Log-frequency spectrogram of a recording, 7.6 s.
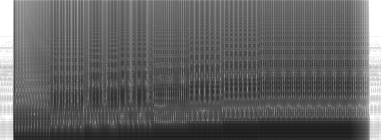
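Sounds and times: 
Waverazor dual oscillator synthesizer tone: 0.3s - 7.4s.

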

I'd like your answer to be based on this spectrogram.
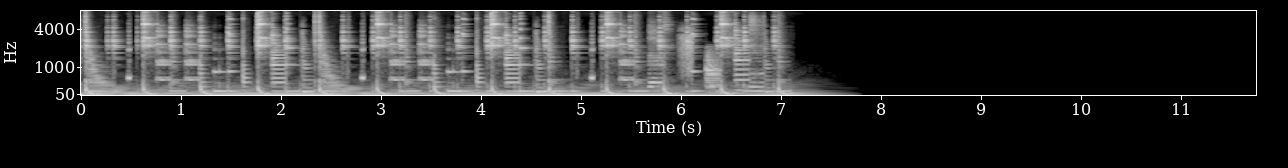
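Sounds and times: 
KORG wavestate synthesizer rhythm set with joystick: 0.0s - 7.3s.

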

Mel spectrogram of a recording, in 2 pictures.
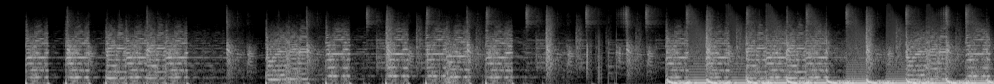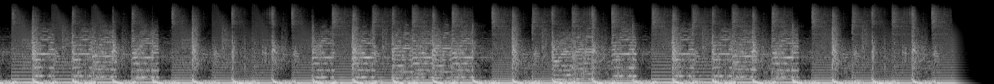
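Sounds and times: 
techno music: 0.3s - 19.6s.

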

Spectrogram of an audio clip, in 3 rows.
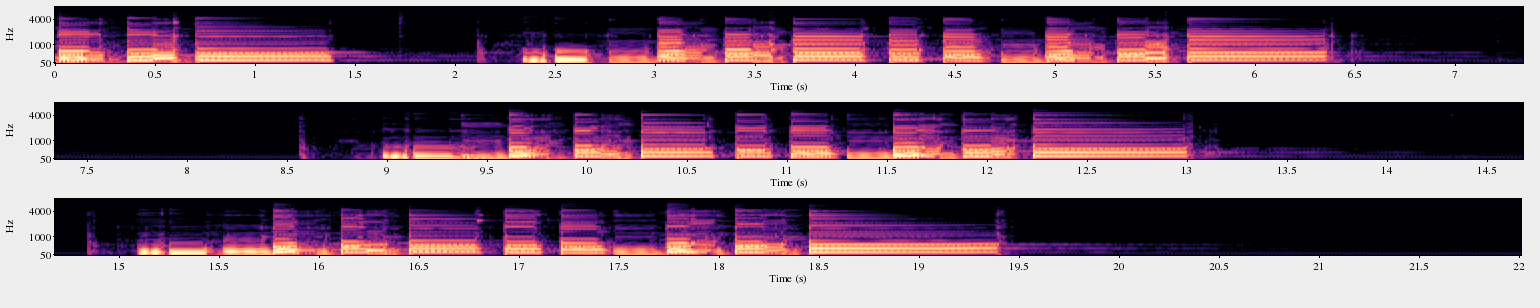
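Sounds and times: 
hybrid picking guitar: 0.0s - 6.5s, 8.6s - 13.2s, 14.9s - 19.5s.

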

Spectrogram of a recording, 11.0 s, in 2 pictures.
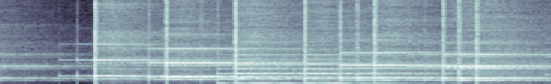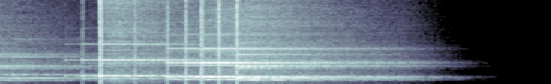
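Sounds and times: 
melodic electronic drum sounds: 0.6s - 8.0s.

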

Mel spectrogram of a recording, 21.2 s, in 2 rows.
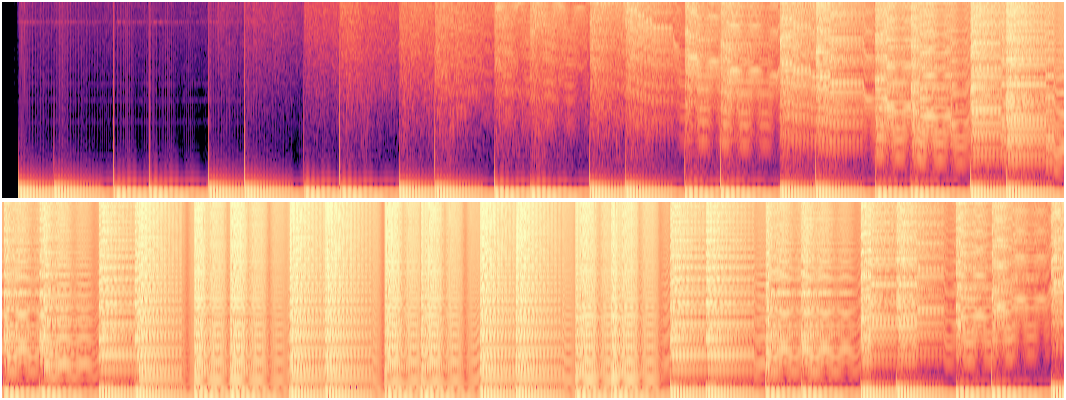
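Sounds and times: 
Korg Volca Drum bitcrushed: 0.2s - 21.2s.

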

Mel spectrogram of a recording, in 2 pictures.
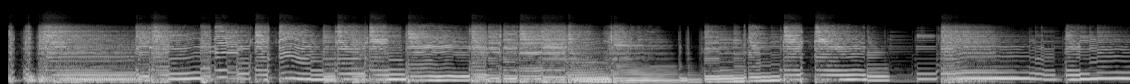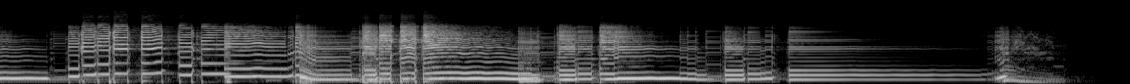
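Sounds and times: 
clean guitar through Mooer Preamp Model X: 0.1s - 22.1s.

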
